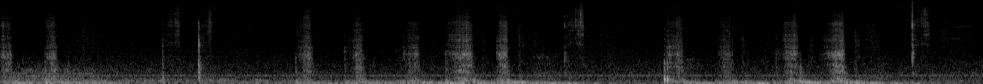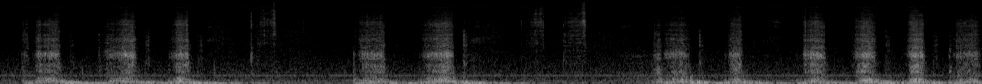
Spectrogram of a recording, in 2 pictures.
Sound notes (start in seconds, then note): 6.3 scratching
